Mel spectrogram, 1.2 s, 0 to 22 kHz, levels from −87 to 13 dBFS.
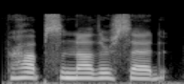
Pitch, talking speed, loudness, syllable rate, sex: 210 Hz, 145 wpm, -15 LUFS, 5.6 syllables/s, female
